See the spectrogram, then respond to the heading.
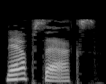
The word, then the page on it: knapsacks: British English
